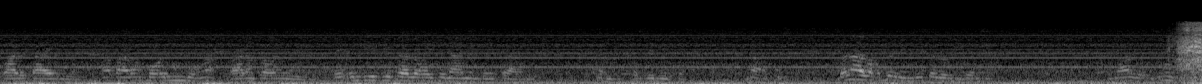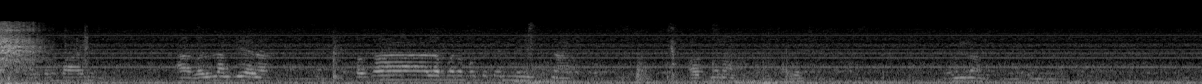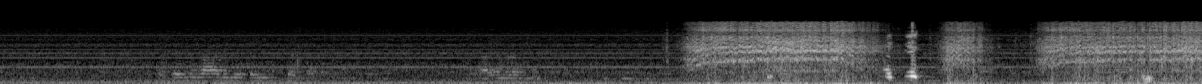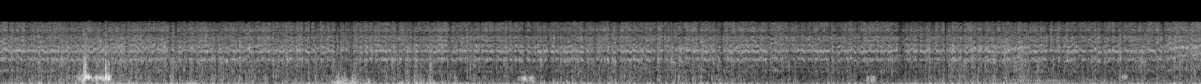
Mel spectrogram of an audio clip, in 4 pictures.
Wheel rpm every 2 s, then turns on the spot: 0, 0, 0, 0, 0, 10, 20, 0, 0, 0, 0, 0, 0, 0, 0, 50, 70, 100, 160, 160, 160, 160, 160, 160.
none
